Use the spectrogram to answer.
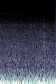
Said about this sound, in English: It's very windy where it's coming towards this way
